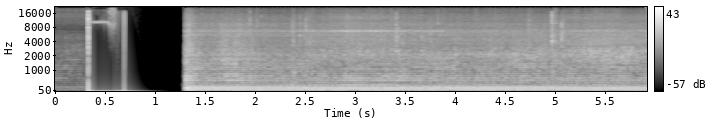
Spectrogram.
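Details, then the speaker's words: Engine #2 of aircraft N3318Q after run-up and prop check at higher rpm, microphone cord pulled: deep steady propeller engine drone, even and smooth, running normally. "I'm going to pull the microphone cord out for a second, let you hear the noise of the engine before I turn it off."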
